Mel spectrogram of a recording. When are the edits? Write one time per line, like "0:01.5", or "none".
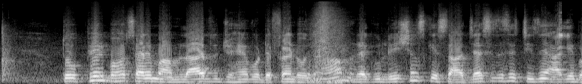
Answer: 0:03.2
